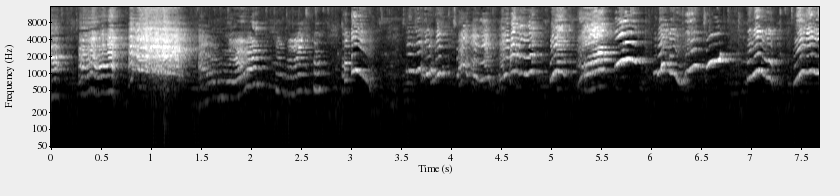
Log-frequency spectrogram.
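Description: A cockatoo opens with a harsh, rasping screech, then a rapid run of nasal, wavering squawks that rise and fall, roughly two or three each second.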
